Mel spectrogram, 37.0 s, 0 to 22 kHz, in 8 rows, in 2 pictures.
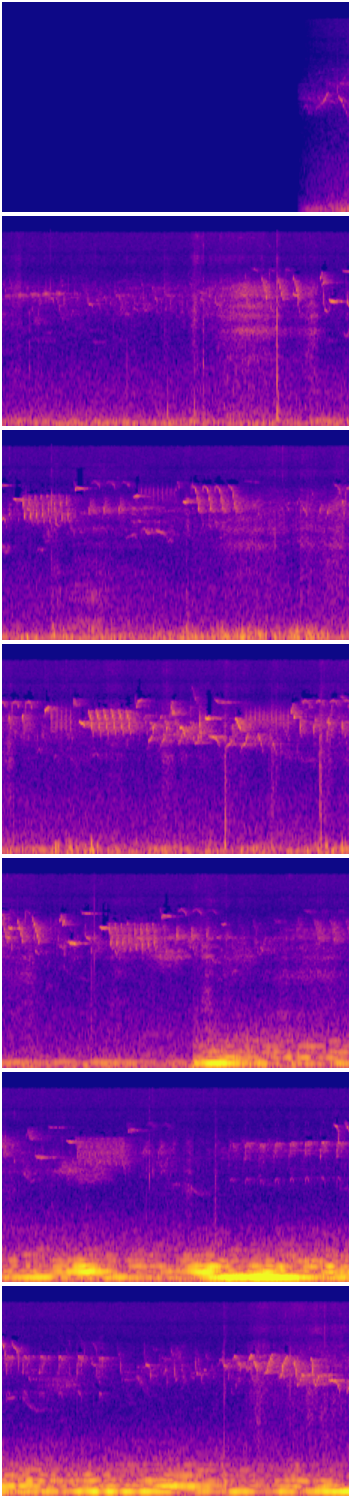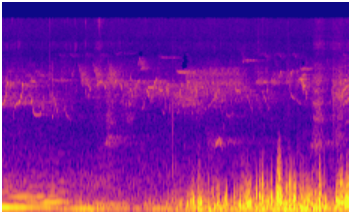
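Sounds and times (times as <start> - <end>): birds trilling: 7.5 - 37.0
music with low drone: 15.2 - 37.0
low steady hum: 15.6 - 36.8.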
